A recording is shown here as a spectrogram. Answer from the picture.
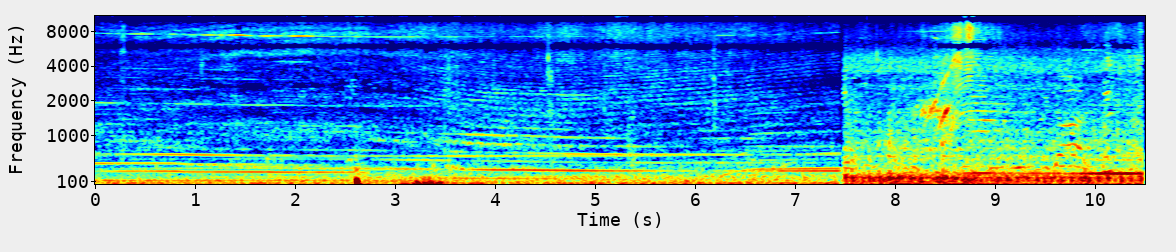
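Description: Remote-control model airplane's motor and propeller droning in flight overhead, its pitch drifting slowly as it flies, with one sharp click a little under three seconds in. Near the end the sound changes abruptly to a louder low rumble of noise.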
